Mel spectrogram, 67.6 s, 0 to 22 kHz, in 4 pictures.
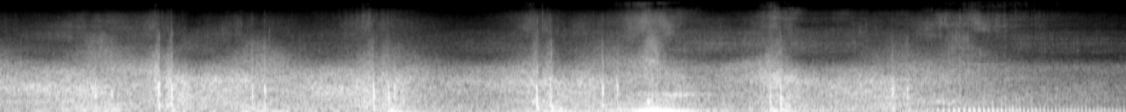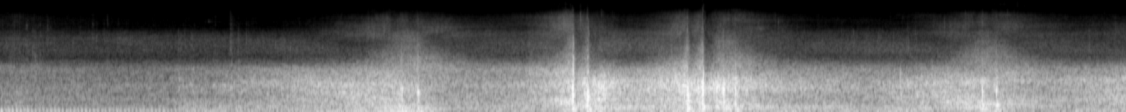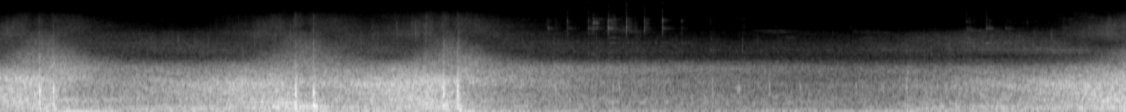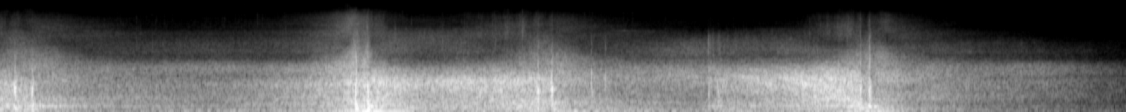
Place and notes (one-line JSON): {"title": "berlin, teltower damm: knesebeckbrücke - borderline: knesebeck bridge", "date": "2011-10-01 17:35:00", "description": "cars passing over a bump\nthe bridge was closed 1961-1990; reopened to traffic in june 1990 after the fall of the berlin wall\nborderline: october 1, 2011", "latitude": "52.40", "longitude": "13.27", "altitude": "34", "timezone": "Europe/Berlin"}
